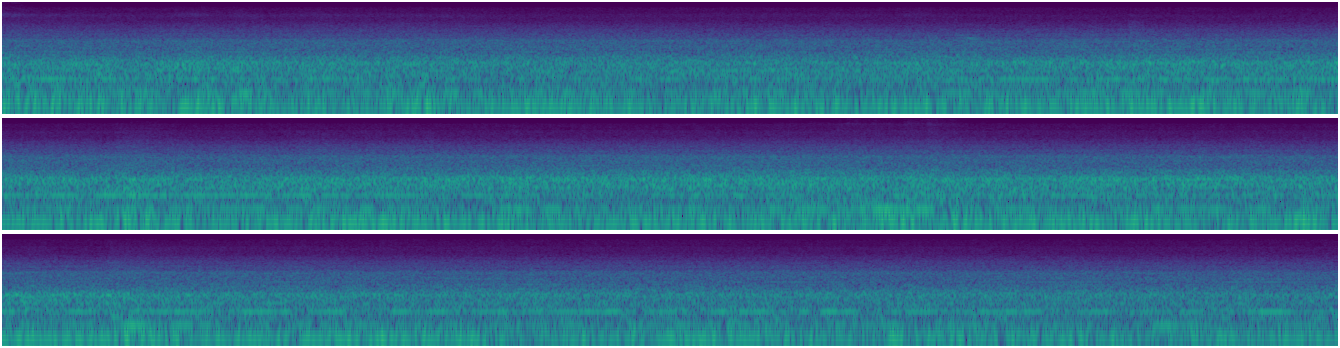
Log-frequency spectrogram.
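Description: An electric train hums and rumbles steadily.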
